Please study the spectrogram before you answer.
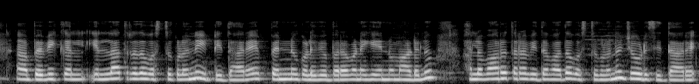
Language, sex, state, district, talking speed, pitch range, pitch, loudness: Kannada, female, Karnataka, Dharwad, 120 wpm, 225-255 Hz, 235 Hz, -14 LUFS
